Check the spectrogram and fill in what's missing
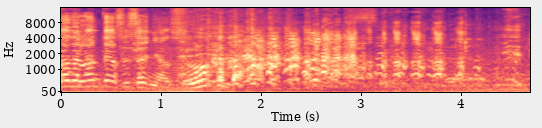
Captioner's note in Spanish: risas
